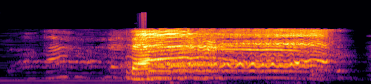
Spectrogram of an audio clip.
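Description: A sheep lets out one long, loud, quavering bleat lasting about two seconds, preceded by a quieter low murmur.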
